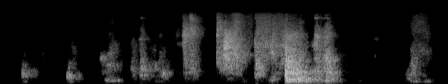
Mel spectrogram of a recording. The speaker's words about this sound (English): Actually, let me close my door real quick.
